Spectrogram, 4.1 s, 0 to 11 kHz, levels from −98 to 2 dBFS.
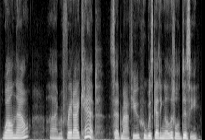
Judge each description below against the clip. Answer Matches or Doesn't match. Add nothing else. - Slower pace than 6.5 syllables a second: Matches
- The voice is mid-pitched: Doesn't match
